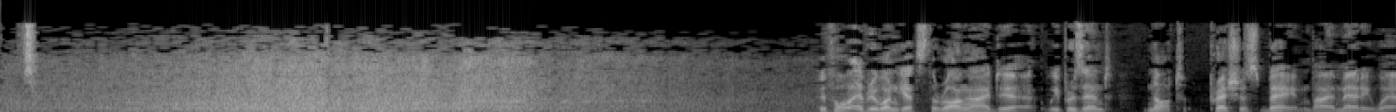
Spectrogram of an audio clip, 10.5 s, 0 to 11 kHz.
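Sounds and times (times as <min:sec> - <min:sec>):
strong rushing wind: 0:00.0 - 0:06.8
speech: 0:06.2 - 0:10.4.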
